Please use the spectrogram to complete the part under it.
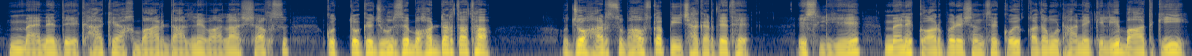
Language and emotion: Urdu, fearful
